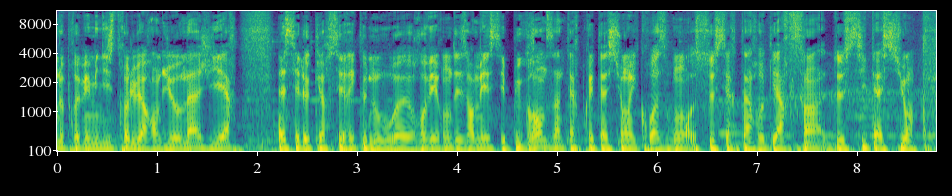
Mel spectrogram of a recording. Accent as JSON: {"language": "French", "region": "Auvergne", "country": "France", "said": "chez nous en Auvergne"}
